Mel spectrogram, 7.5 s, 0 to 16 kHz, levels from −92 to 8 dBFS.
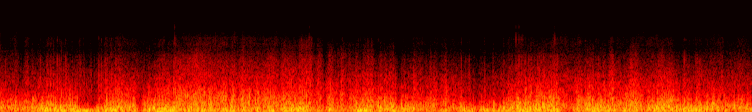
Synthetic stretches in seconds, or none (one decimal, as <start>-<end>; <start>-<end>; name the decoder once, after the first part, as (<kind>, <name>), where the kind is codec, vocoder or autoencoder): none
